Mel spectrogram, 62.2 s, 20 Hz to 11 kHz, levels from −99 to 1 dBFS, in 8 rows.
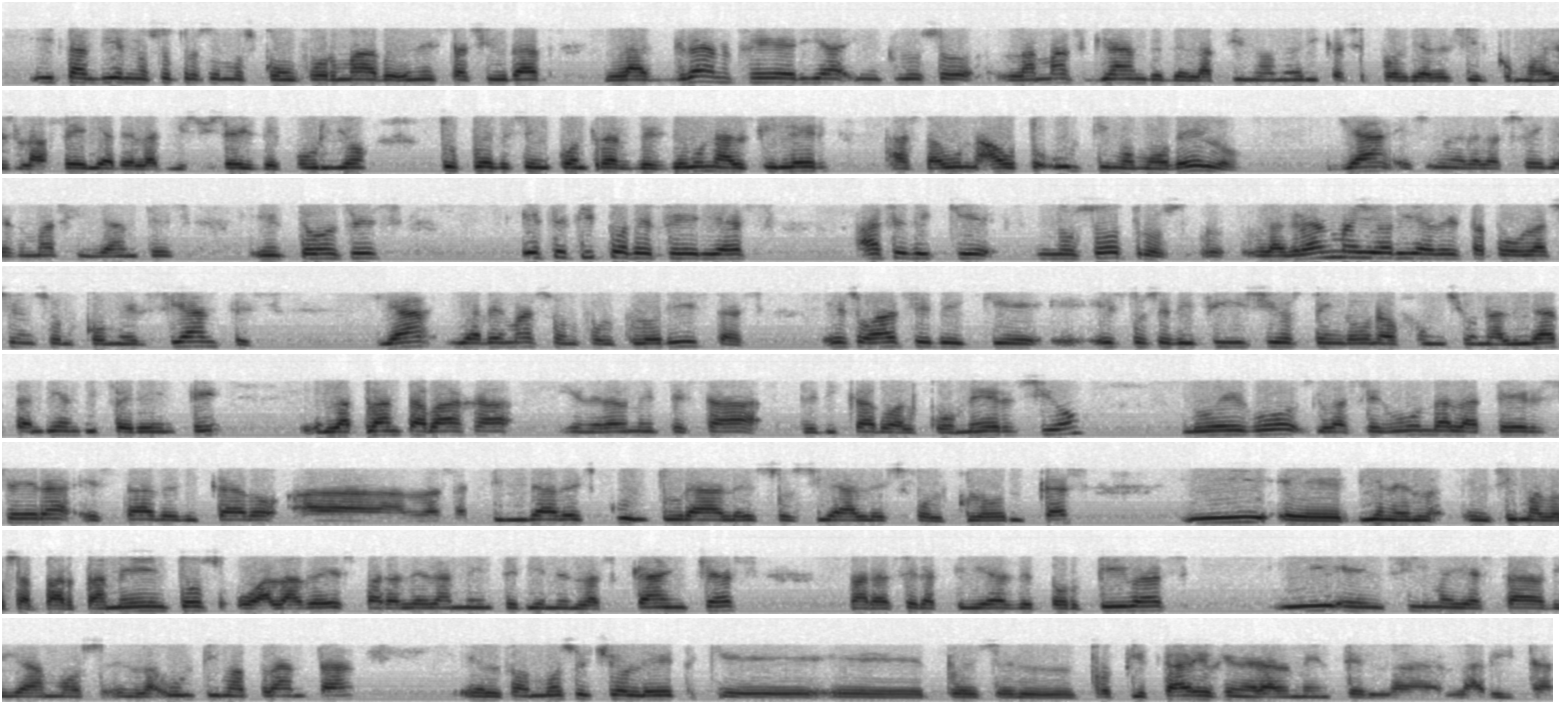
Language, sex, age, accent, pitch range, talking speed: Spanish, male, 50-69, Mexican, 135-170 Hz, 135 wpm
